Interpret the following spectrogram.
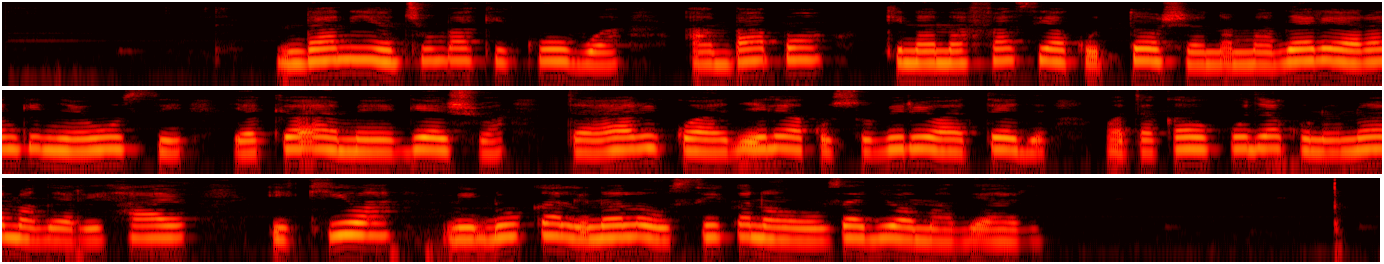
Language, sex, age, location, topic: Swahili, male, 25-35, Dar es Salaam, finance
